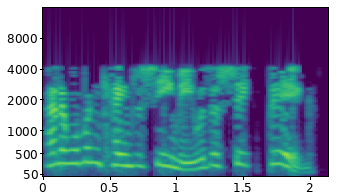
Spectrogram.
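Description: Anagramma, a shrill, haughty young witch voiced by a man. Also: big pitch swings, quick pace, breathy edge, no echo, heavily acted. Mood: complaining. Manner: high-pitched, indignant, defensive. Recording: dry, tinny phone-like sound.

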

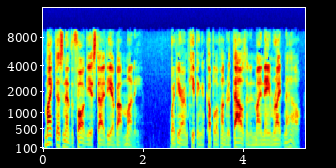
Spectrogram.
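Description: A man voicing a bright, affectionate, playful young woman in an audiobook story, with a gushing, emphatic manner full of endearments. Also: very deep voice, fast talker, no room sound, full character voice. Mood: amused, generous.

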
